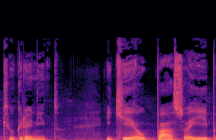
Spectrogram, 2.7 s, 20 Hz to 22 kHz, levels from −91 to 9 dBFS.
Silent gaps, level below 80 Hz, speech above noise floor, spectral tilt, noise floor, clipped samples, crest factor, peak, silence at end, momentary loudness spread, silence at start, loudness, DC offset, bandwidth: none; -36 dBFS; 26 dB; -5.5 dB/octave; -44 dBFS; under 0.1%; 18 dB; 0 dBFS; 0 s; 10 LU; 0.05 s; -18 LUFS; under 0.1%; 16 kHz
